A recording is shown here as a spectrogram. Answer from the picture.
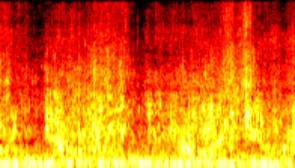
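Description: Legs wading through shallow floodwater, the water swishing and splashing irregularly with each step.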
